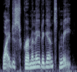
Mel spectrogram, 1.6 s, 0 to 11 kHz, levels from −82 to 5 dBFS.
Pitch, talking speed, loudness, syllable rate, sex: 155 Hz, 155 wpm, -18 LUFS, 6.3 syllables/s, male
